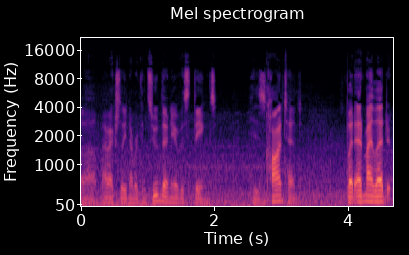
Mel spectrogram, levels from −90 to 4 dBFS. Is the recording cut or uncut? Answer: cut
